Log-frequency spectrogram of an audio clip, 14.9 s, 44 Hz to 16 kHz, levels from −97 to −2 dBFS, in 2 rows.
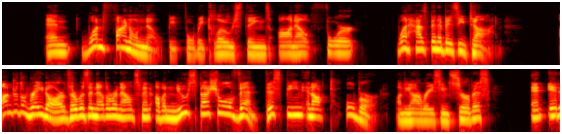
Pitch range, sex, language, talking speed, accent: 145-210 Hz, male, English, 155 wpm, American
